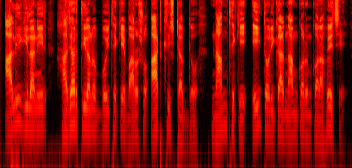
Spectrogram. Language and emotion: Bengali, neutral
